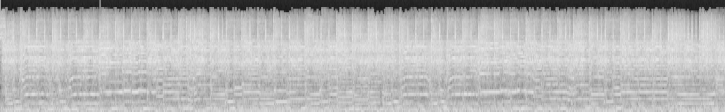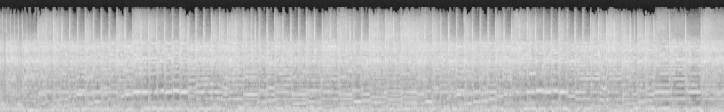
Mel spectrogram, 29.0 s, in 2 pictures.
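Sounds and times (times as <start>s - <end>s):
metal music: 0.0s - 28.9s.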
